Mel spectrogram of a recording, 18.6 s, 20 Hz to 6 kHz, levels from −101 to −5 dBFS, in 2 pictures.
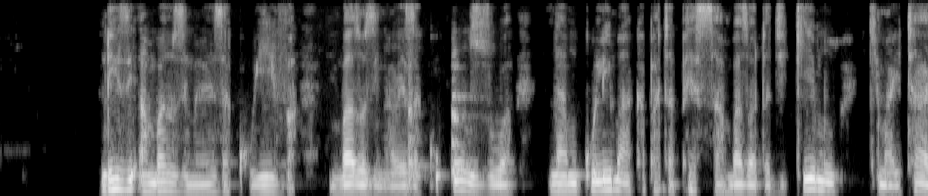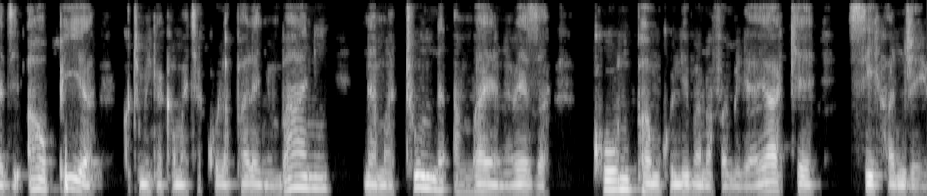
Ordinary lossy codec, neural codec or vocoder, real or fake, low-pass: Opus, 64 kbps; none; real; 5.4 kHz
